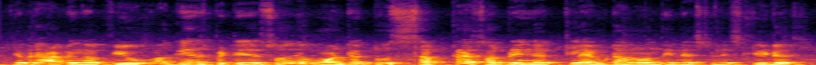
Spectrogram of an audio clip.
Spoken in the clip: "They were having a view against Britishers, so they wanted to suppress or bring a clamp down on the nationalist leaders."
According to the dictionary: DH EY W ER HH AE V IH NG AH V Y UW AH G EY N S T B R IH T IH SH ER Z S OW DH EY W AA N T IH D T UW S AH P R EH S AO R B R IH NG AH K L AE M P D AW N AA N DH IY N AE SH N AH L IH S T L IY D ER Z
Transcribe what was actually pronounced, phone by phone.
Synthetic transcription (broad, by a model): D EY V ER HH AE V IH NG AH V Y UW AH G EY N S T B IH T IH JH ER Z S OW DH EY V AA N T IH D T UW S AH P R EH S AO R B R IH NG AH K L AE M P D AW N AA N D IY N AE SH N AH L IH S T L IY D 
